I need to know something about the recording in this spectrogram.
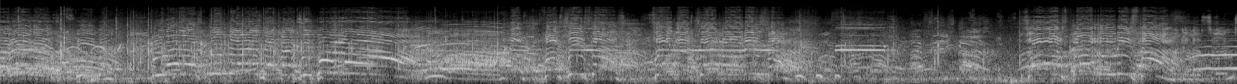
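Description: A crowd of people sings and chants together outdoors.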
